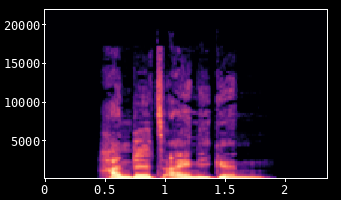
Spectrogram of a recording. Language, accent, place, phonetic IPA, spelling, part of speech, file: German, Germany, Berlin, [ˈhandl̩sˌʔaɪ̯nɪɡn̩], handelseinigen, adjective, De-handelseinigen.ogg
- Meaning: inflection of handelseinig: 1. strong genitive masculine/neuter singular 2. weak/mixed genitive/dative all-gender singular 3. strong/weak/mixed accusative masculine singular 4. strong dative plural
